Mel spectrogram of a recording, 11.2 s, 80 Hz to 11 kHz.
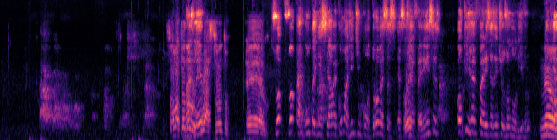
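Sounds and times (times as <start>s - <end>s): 
several neighbours' dogs barking in a residential area: 0.7s - 3.9s, 5.9s - 9.2s
speech: 3.4s - 11.1s.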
